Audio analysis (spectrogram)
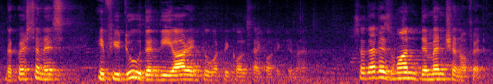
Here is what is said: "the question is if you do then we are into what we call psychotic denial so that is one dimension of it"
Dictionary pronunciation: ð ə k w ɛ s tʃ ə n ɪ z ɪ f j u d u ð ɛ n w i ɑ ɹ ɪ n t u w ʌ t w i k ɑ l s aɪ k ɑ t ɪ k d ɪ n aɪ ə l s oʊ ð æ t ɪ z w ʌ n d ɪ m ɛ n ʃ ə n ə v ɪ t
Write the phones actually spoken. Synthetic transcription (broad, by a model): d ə k w ɛ s tʃ ə n ɪ z ɪ f j u d u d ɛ n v i ɑ ɹ ɪ n t u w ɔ t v i k ɑ l s aɪ k ɑ t ɪ k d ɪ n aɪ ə n s oʊ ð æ t ɪ z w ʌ n d ɪ m ɛ n ʃ ə n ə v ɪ t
